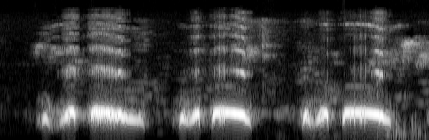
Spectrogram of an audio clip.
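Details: Fired-up caged spotted dove of Malaysian strain: three full coo phrases, each a short double note sliding into a long, slightly falling hoot, ending with a faint rustle.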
